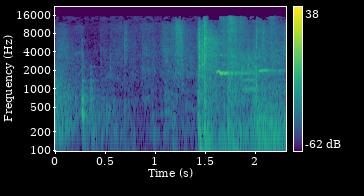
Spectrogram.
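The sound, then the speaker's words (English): A man unbolting the door to a back room: faint taps and fumbling, then a louder thunk of the bolt with a brief rattle after it, all fairly quiet. “At the entrance to a back room, a man unbolts the door.”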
